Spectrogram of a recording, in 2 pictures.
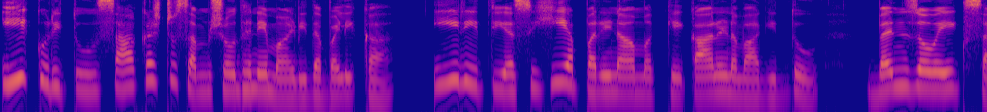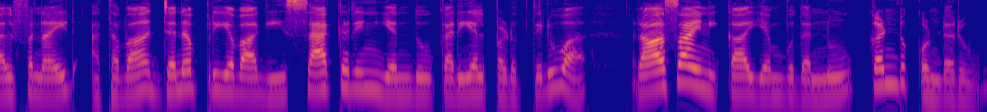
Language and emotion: Kannada, neutral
